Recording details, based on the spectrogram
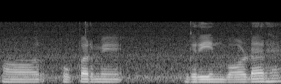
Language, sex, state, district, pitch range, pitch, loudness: Hindi, male, Chhattisgarh, Raipur, 115-125 Hz, 120 Hz, -17 LUFS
